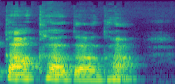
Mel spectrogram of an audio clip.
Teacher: ठीक है, आवाज जो है वो गले से निकलती है ना, निकल रही है, इसीलिए इन्हें क्या कहेंगे, कंठ वर्ण कहेंगे। अब आप गले में हाथ रखें और फिर बोलें का ख ग घ, आपको महसूस होगा कि गले से आवाज निकल रही है।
